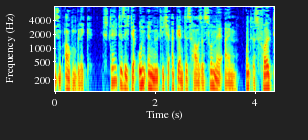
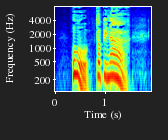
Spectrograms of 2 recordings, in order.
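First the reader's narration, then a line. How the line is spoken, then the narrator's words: Surprised exclamation. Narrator (German): rief Schmucke beim Anblick des Burschen aus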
